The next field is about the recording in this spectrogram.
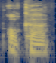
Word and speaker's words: oca: And that's spelled O-C-A for all the listeners. – I would love to talk about ochre, as I sometimes call it as well.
